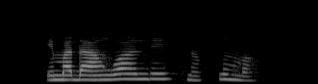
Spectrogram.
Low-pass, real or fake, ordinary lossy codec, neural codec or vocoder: 3.6 kHz; real; AAC, 16 kbps; none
